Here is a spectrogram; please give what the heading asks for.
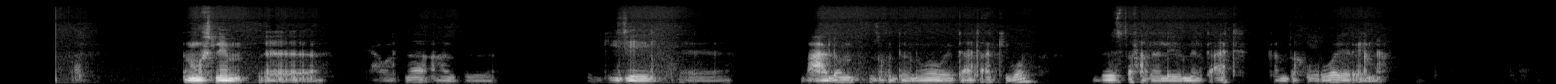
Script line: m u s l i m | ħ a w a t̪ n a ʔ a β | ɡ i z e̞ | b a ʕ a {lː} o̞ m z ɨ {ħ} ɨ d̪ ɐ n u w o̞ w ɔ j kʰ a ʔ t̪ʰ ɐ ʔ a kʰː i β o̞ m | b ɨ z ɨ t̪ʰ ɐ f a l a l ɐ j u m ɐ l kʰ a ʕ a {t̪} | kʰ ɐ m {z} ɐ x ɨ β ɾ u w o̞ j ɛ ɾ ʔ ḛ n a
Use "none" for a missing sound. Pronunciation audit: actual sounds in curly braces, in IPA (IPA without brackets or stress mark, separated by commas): l, x, t̪, z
